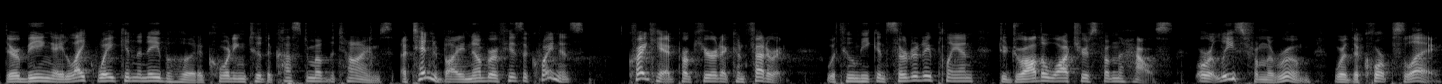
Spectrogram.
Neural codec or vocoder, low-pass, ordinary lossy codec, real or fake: none; 7.2 kHz; AAC, 48 kbps; real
